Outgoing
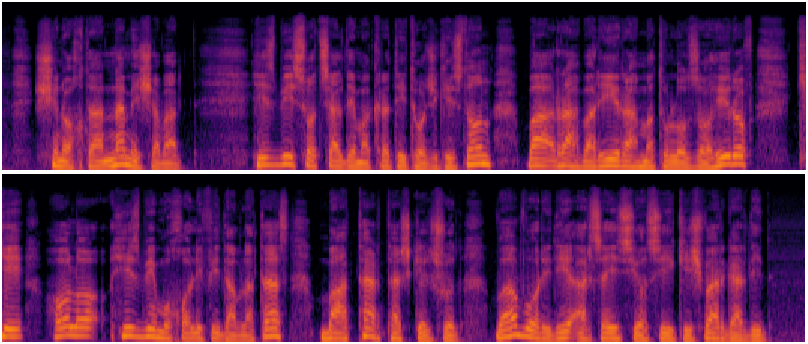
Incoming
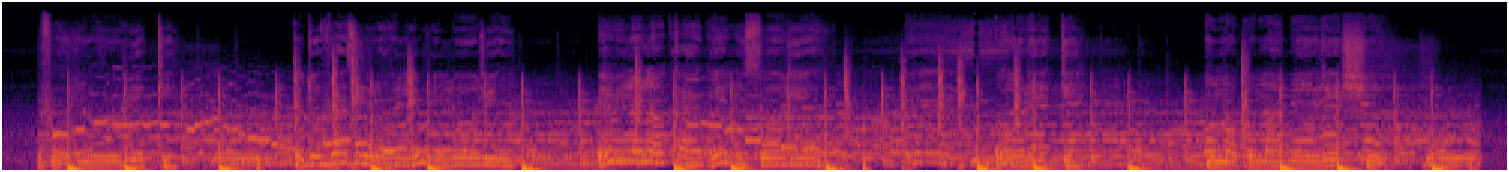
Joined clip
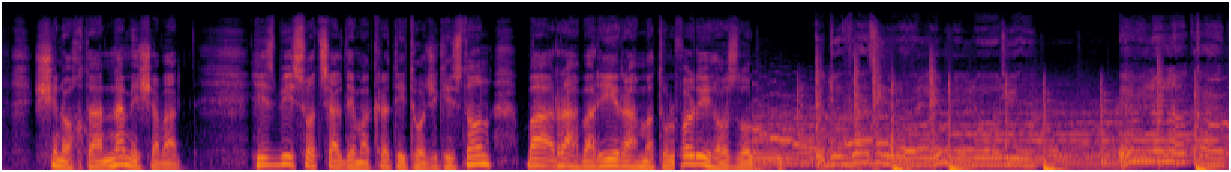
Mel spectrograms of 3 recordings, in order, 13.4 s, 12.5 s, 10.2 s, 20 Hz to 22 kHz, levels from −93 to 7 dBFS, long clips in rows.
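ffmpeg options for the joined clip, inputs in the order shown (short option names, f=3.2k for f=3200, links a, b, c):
-filter_complex "[0:a]apad=whole_dur=10.23,atrim=end=10.23,asplit=2[a][b];[a]atrim=end=5.612[c];[b]atrim=start=5.608:end=6.262,asetpts=PTS-STARTPTS,areverse[d];[1:a]atrim=start=1.908:end=5.88[e];[c][d]acrossfade=d=0.004:c1=hsin:c2=hsin[f];[f][e]acrossfade=d=0.004:c1=hsin:c2=hsin"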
